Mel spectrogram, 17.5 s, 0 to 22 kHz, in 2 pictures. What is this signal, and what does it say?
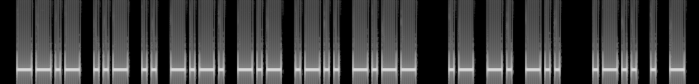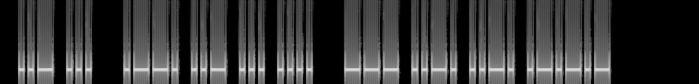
Morse code, heard as a keyed tone, about 20 wpm, 700 Hz. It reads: QUICKLY AND LET US PUSH OFF.
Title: Sentences from Top 1300 Words 20wpm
